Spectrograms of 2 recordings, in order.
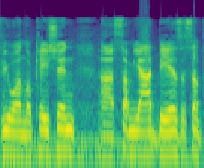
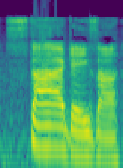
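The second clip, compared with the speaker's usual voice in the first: very slow, stretched-out Boston accent; exaggerated Boston accent; much slower than usual. Shown as a demonstration. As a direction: savour each syllable in broad Boston. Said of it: "the best Boston accent band name".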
